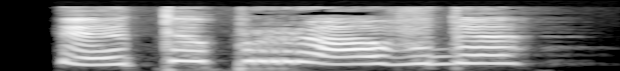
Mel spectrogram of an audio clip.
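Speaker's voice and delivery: high, shaky, trembling, quavering voice. Zauri confirms what Alice has just told the officers, trembling voice. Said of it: "дрожащим голосом подтвердила Заури".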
